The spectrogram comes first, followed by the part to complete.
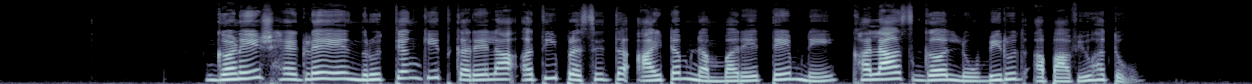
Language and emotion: Gujarati, neutral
